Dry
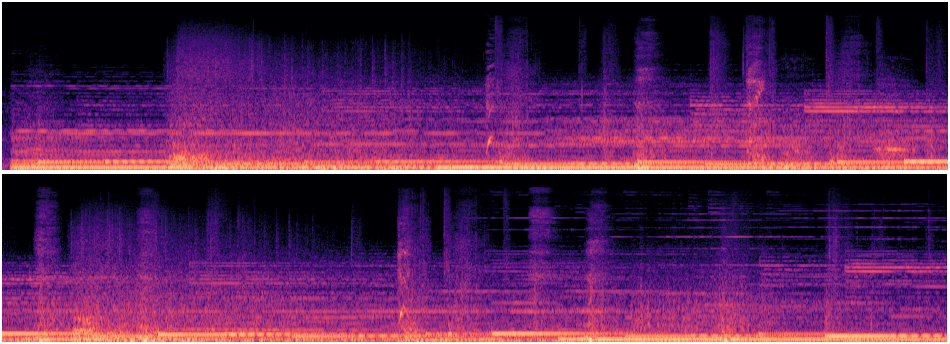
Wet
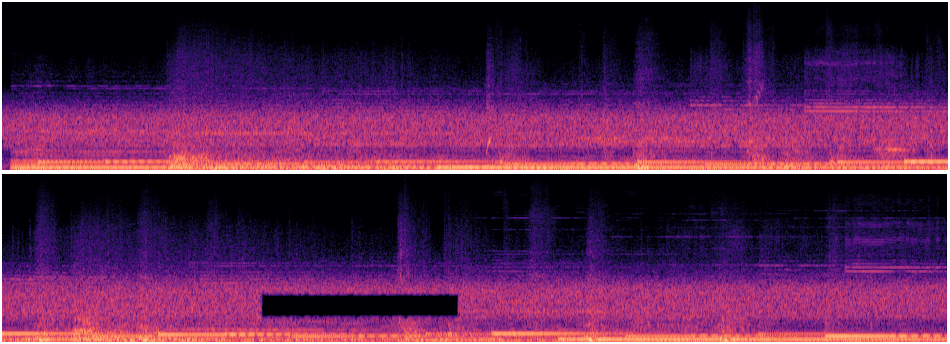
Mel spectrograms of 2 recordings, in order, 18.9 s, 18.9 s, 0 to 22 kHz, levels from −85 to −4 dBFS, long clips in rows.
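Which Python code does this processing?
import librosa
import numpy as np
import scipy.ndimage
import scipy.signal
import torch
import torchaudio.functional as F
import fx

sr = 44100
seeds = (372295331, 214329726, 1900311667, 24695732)

y = scipy.signal.medfilt(x, 15)
y = fx.dmg_noise_band(y, sr, seeds[0], low_hz=590.0, high_hz=1400.0, level_db=-34.0)
y = fx.spec_erase(y, sr, start_s=12.04, length_s=1.98, low_hz=580.0, high_hz=1200.0)
y = F.gain(torch.from_numpy(y), -3.0).numpy()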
